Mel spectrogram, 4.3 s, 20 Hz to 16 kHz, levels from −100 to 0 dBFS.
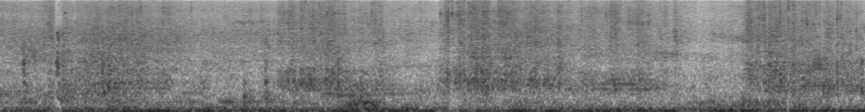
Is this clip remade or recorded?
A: recorded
